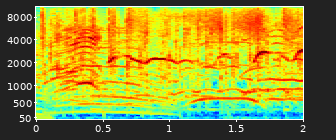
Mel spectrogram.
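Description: A crowd breaks into applause and cheering, with bright whoops and high rising shouts riding over a dense, steady wash of clapping that stays loud for about two seconds.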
